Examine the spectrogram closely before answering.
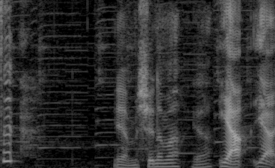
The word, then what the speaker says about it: machinima: it's based on the Skyrim uh uh Oblivion Machima. Is that how you pronounce it? Yeah. Machinima.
